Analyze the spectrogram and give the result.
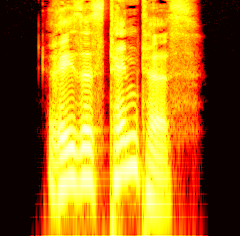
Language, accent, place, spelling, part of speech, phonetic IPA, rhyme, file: German, Germany, Berlin, resistentes, adjective, [ʁezɪsˈtɛntəs], -ɛntəs, De-resistentes.ogg
- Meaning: strong/mixed nominative/accusative neuter singular of resistent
